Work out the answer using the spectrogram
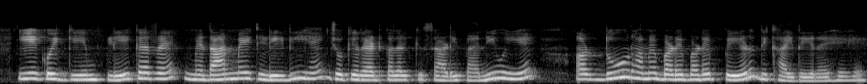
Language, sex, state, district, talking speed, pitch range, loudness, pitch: Hindi, female, Bihar, Muzaffarpur, 205 wpm, 205-260 Hz, -15 LUFS, 230 Hz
